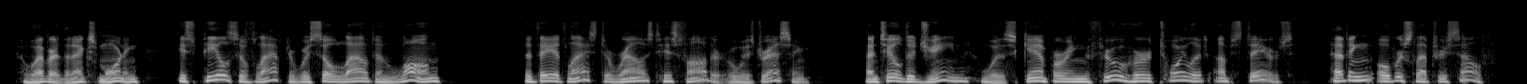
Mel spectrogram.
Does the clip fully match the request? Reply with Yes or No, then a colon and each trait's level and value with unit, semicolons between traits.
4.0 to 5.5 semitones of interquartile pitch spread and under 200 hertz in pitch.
Yes: average, 5.1 semitones; low, 135 Hz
